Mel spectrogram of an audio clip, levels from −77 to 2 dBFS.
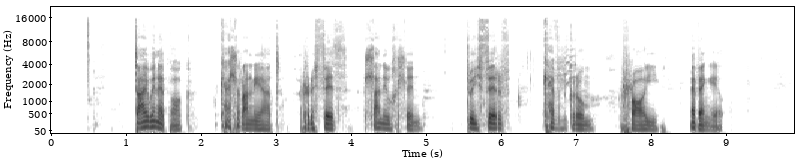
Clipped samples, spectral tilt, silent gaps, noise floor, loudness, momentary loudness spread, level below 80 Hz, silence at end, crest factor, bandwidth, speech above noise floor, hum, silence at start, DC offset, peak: under 0.1%; -5.5 dB/octave; none; -73 dBFS; -24 LUFS; 18 LU; -48 dBFS; 0.95 s; 24 dB; 16 kHz; 50 dB; none; 0.5 s; under 0.1%; -2 dBFS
